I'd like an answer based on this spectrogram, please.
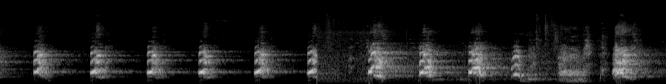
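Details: Dobermann Pinscher named Tyson, trained from a shy dog into a guard dog, barking while guarding his owner: about a dozen strong, evenly paced barks roughly every half second, growing rougher and noisier toward the end.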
